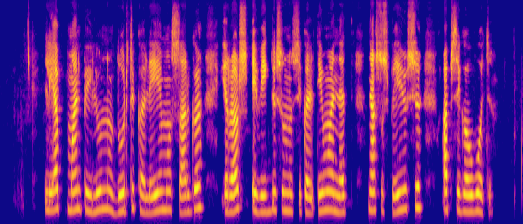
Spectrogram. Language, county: Lithuanian, Panevėžys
